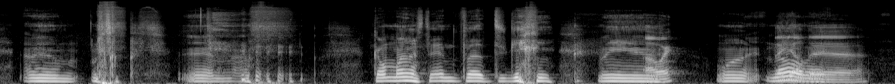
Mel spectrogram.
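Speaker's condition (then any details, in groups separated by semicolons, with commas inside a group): Amyotrophic lateral sclerosis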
